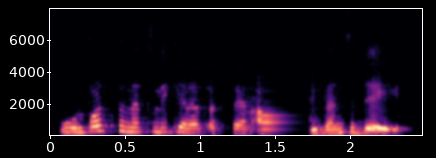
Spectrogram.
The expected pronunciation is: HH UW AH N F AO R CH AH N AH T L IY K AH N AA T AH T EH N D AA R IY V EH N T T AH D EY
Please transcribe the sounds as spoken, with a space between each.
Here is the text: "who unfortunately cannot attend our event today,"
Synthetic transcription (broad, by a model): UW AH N F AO R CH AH N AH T L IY K AH N AA T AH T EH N AA R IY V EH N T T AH D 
